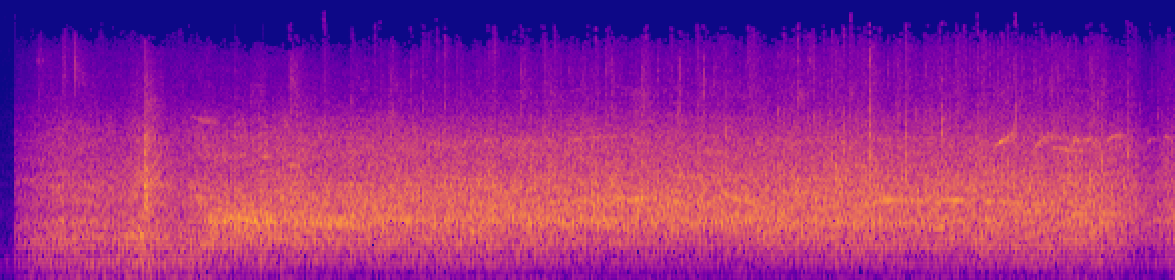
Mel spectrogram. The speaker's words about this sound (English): Take a listen to the crowd after Varsho hits his blast to right field.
